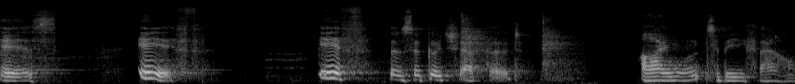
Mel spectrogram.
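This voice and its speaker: A woman at a medium pitch with very wide pitch swings, big swings in loudness, a very slow pace and long, frequent pauses, plus audible room echo. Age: 70s. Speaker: retired teacher giving a talk in church. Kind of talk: sermon.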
